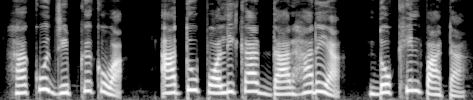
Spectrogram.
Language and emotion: Santali, neutral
